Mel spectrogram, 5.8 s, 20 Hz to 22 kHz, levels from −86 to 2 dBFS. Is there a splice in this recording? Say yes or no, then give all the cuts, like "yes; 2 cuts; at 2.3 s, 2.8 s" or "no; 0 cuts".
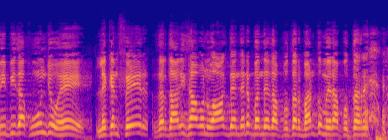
yes; 2 cuts; at 1.3 s, 2.3 s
